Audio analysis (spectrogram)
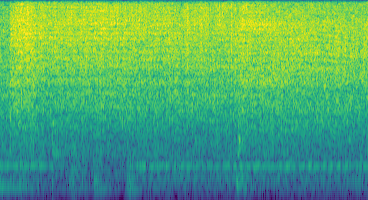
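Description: Potatoes dropped into hot oil in a pan, cooking for a Bengali fish curry, give off a steady, loud, broad sizzle and hiss that holds throughout, with a few faint clinks beneath it.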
